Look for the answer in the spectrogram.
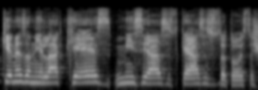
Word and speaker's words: Misias: De hecho, la cuenta Misia, ¿es Misias o misías. Misias, Misias.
